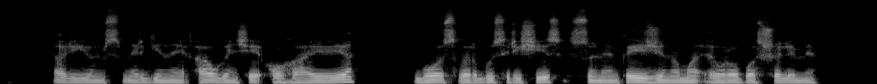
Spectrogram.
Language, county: Lithuanian, Kaunas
